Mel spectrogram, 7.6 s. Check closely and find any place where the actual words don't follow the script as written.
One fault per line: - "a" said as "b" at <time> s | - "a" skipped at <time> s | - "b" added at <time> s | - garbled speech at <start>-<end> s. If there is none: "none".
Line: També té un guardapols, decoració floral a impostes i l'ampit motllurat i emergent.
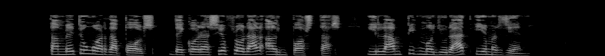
none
